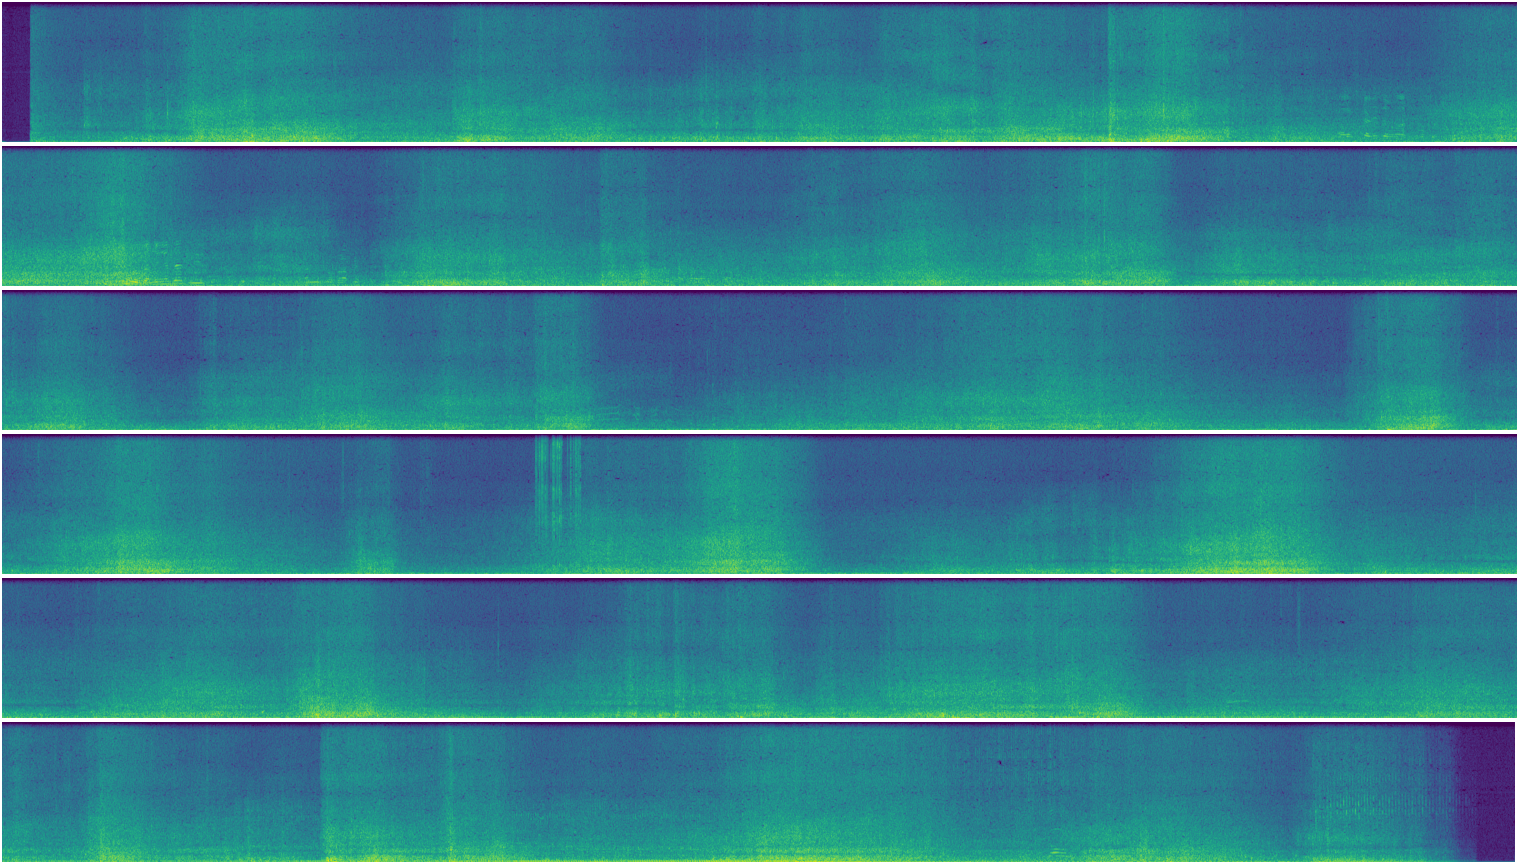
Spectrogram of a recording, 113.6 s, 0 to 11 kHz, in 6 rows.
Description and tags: Waves breaking on a beach in Armacao de Pera, near the chapel Nossa Senhora da Rocha, Algarve, Portugal, summer 1997, talking people passing by, recorded from the upper part of the cliffs. Sony Dat-recorder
